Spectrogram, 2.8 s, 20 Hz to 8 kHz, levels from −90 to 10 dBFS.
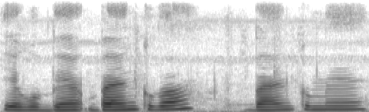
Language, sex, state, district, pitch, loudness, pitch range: Bhojpuri, female, Jharkhand, Palamu, 230 Hz, -19 LUFS, 215-245 Hz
